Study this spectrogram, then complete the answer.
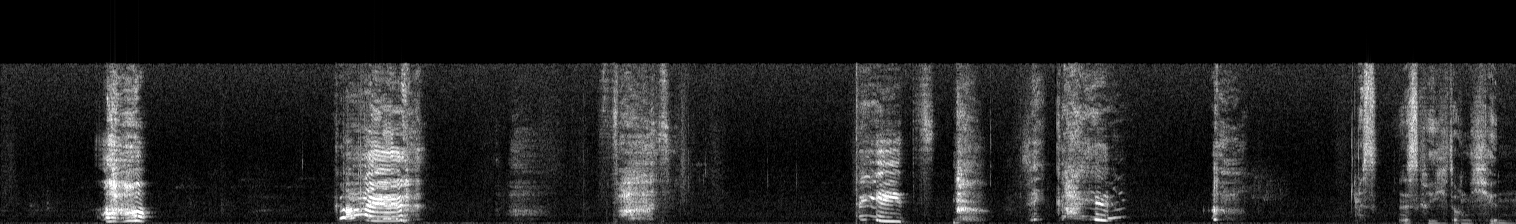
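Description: Another young woman speaks close by, calmly and gently.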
